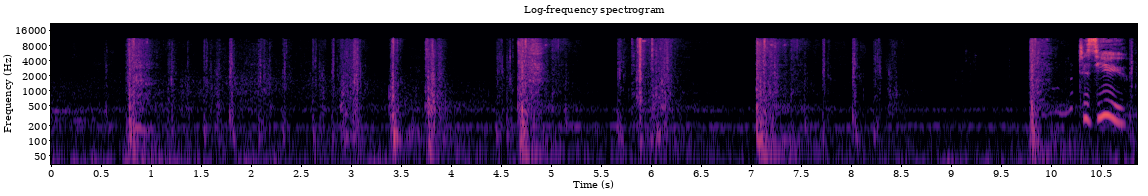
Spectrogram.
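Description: Footsteps crunch slowly on rocky ground.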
